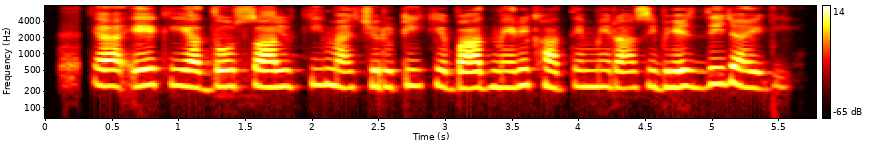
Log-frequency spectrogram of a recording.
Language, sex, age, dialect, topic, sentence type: Hindi, female, 18-24, Awadhi Bundeli, banking, question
